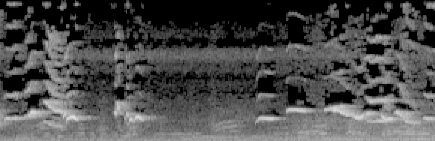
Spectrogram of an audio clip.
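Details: Oriental magpie-robin song played to stir up a rival's fighting spirit: harsh, scratchy squawk notes, a pause, then long sweet whistles rising and falling into a fast warbled phrase.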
